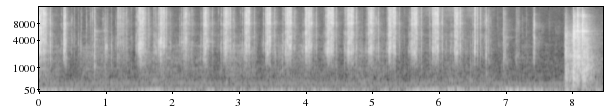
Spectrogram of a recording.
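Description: A ratchet wrench loosens 7/16 nuts on a Harley-Davidson Sportster primary cover. It gives a steady run of crisp, evenly spaced clicks close up, then ends on a brief metallic clatter.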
